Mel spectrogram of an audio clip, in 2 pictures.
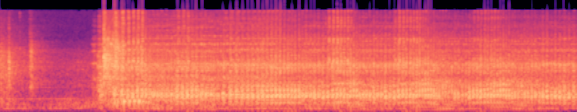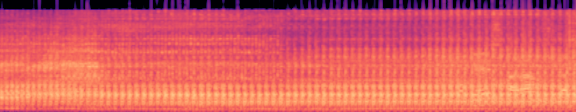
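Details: Yamaha Xeon carbureted scooter that was very hard to start, after replacing the carburetor vacuum diaphragm: catches after a brief crank and settles into steady even idle with regular exhaust pulses, no misfires; normal start and idle.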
